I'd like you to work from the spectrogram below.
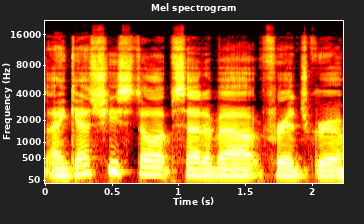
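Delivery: ordinary delivery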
